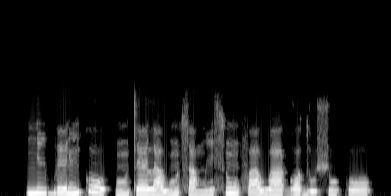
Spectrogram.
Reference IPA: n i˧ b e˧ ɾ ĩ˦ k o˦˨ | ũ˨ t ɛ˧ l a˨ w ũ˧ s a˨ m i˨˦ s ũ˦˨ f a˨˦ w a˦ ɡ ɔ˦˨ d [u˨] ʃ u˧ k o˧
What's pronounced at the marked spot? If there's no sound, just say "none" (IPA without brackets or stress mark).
u˨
